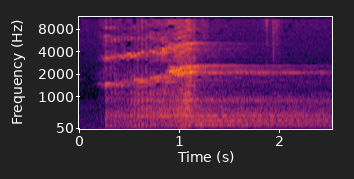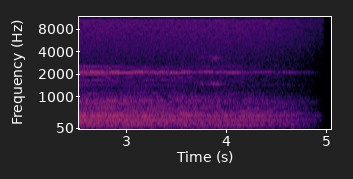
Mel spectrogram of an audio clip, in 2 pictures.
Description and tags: Horror piano strings glissando up high strings
Creepy sound produced with an old upright piano's upper strings. A short glissando played upwards on the piano strings with fingers. Damper pedal held down. Recorded with ZOOM H1.
creepy, effect, suspense, scary, horror, film, haunted, piano, dramatic, strings, glissando, spooky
